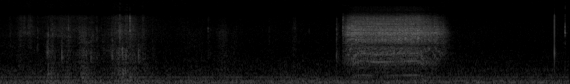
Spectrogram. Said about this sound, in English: This is a foot. This is a foot. A foot sander. That's a clean sanding tool, by the way.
